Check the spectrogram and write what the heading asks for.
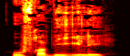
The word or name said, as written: ufravigelig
